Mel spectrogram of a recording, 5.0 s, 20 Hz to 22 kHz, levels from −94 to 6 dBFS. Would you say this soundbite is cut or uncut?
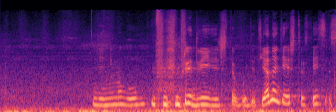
uncut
